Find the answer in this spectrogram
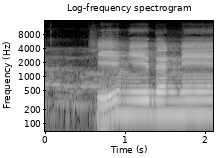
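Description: Buddhist monk chanting: after a short pause, one long syllable held on a steady pitch from about half a second in.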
